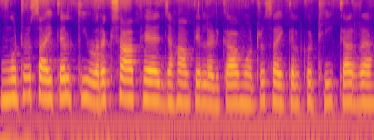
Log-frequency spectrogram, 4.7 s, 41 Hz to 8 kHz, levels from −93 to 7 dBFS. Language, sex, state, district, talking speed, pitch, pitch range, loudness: Hindi, female, Delhi, New Delhi, 140 wpm, 180 Hz, 170-195 Hz, -17 LUFS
